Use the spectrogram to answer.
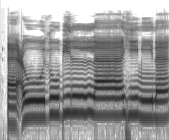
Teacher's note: Sehingga kalau kita baca taawud misalnya, setiap vokal a-nya kalau fathahnya vokal a tipis ya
